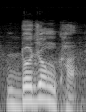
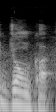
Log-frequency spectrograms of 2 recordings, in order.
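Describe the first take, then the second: First: ডোজোংখা with the initial D sounded; D pronounced. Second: জোংখা with the D left silent. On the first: Teacher trying a doubtful reading for students, ডোজোংখা with D sounded. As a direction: say ডোজোংখা with an extra "do" syllable before "jongkha". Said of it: "ডোজোংখা মনে হয় আমার উচ্চারণটা হবে না". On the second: Teacher correcting the language name for students, জোংখা with silent D. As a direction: say জোংখা as "jongkha", starting straight on the j. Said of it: "ডিটা silent থাকে সেক্ষেত্রে উচ্চারণ হবে". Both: Shown as a demonstration.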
